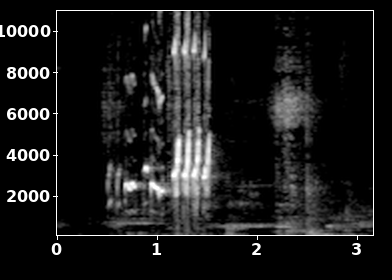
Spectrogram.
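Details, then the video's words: Energetic full-fill song of a ruby-throated bulbul (kutilang emas): brief rising whistled notes leading into a rapid rattle of sharp high chips, then fading into faint background noise. "Burung kutilang emas Gacor full isian"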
